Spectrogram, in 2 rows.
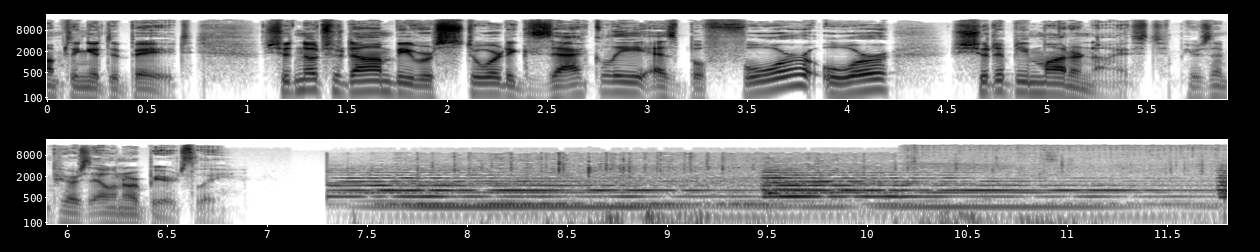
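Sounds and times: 
speech: 0.0s - 6.9s
large church bells tolling across France: 7.3s - 11.8s.

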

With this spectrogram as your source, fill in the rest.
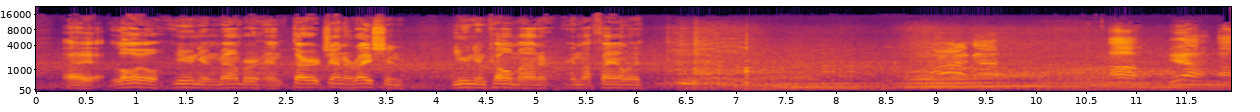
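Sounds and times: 
road traffic vehicles passing by: 0.0s - 11.9s
speech: 0.3s - 6.8s, 11.4s - 11.9s.

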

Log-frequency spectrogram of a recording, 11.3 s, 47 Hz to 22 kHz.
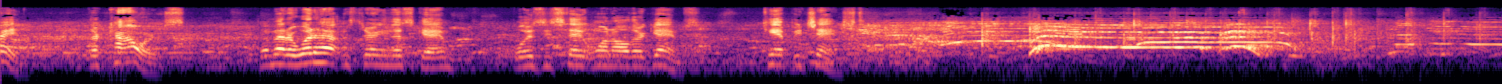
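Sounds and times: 
speech: 0.0s - 6.7s
crowd cheering and yelling in a restaurant and brewery: 6.4s - 11.2s.

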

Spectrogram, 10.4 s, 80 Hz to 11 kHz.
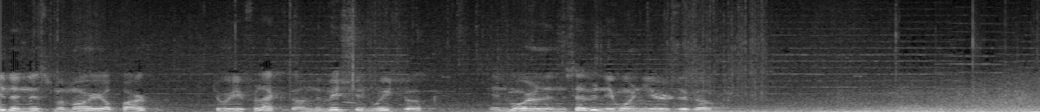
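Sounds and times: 
speech: 0.0s - 7.4s
B-25 bomber piston engines droning during a flyover at a memorial park: 0.0s - 10.3s.

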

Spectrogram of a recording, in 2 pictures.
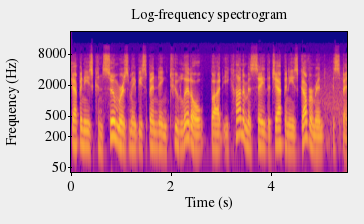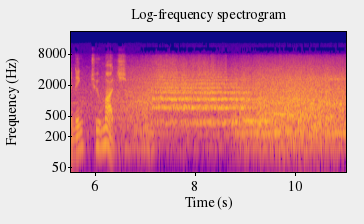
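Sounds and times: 
speech: 0.0s - 6.8s
bullet train roaring past with rush of wind and rail noise: 5.0s - 11.0s.

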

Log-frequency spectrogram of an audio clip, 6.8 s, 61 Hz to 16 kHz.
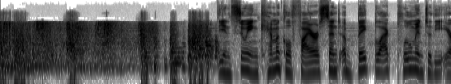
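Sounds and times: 
heavy thuds of a chemical plant explosion: 0.0s - 3.4s
chemical plant explosion with roar of rushing noise: 0.0s - 6.0s
speech: 3.3s - 6.7s.

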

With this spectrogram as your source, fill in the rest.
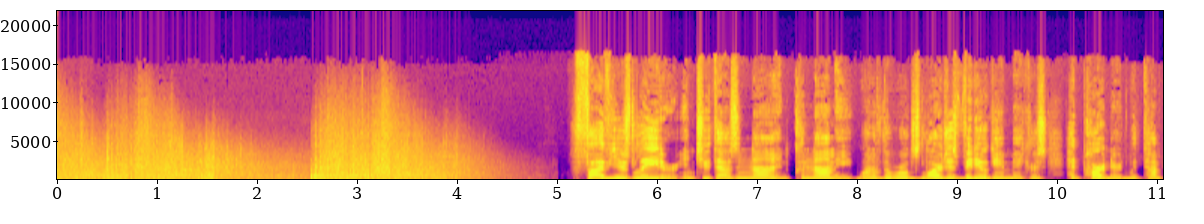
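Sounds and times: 
RPG and mortar fire and airstrikes on buildings: 0.0s - 4.6s
gunfire in a firefight in Fallujah: 0.0s - 4.6s
speech: 5.3s - 11.0s.

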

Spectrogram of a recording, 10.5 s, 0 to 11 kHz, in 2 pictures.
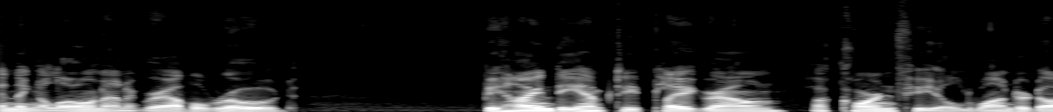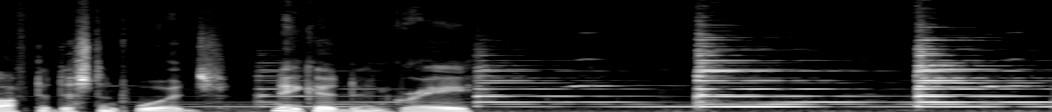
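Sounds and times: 
speech: 0.0s - 1.6s, 2.4s - 7.9s
old school bell ringing: 5.3s - 10.5s.

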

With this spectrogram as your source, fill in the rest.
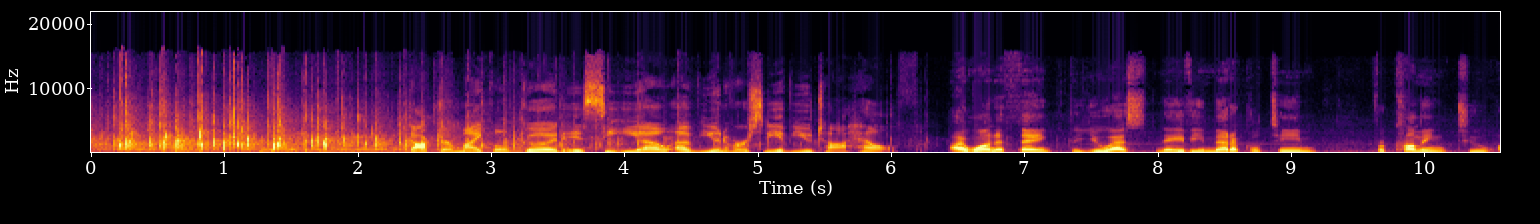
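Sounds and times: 
crowd applauding a Navy medical surge team at a hospital in Salt Lake City, Utah: 0.0s - 6.5s
speech: 2.4s - 10.5s.

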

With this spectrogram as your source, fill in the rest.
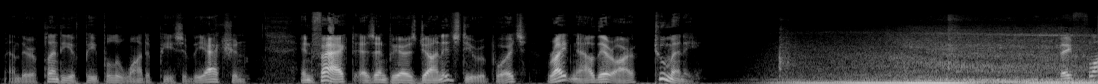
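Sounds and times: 
speech: 0.1s - 7.0s, 10.6s - 10.9s
heavy diesel dump truck engines rumbling on a green space next to City Park: 7.6s - 10.9s.

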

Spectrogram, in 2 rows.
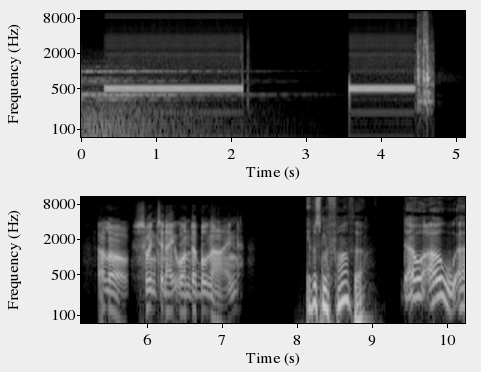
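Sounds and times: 
telephone ringback tone after dialing: 0.3s - 2.2s, 3.6s - 4.5s
speech: 5.4s - 7.3s, 8.2s - 10.2s.

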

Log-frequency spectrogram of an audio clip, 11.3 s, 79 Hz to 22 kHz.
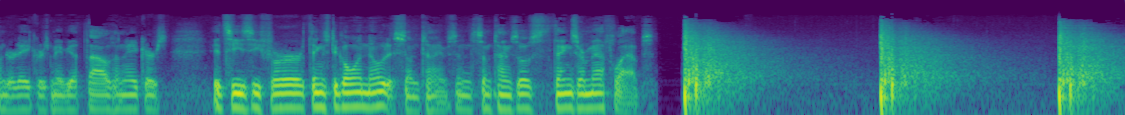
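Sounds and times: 
speech: 0.0s - 7.1s
gunshots hitting gas cylinders of anhydrous ammonia on a police firing range: 6.8s - 7.9s, 8.8s - 9.9s, 10.6s - 11.2s.

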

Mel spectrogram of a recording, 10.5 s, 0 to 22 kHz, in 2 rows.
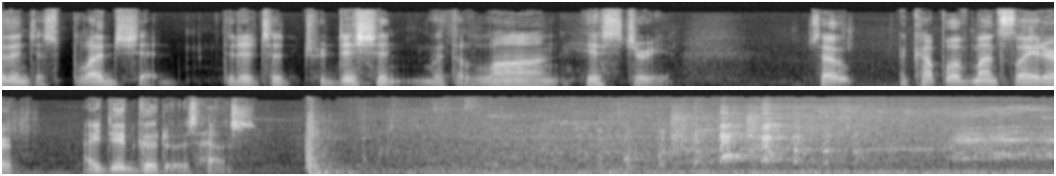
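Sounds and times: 
speech: 0.0s - 6.9s
soft bird sounds: 6.4s - 9.6s
fighting roosters crowing and clucking at a house: 7.4s - 10.5s.

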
